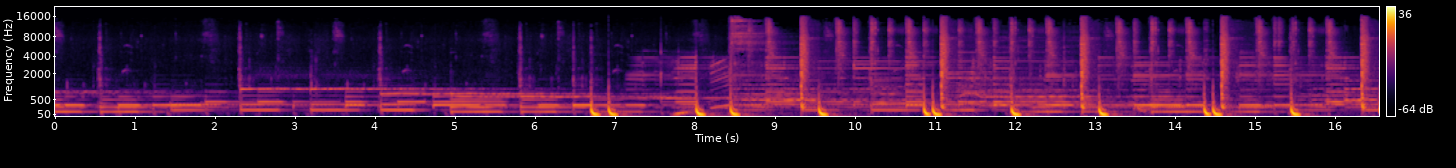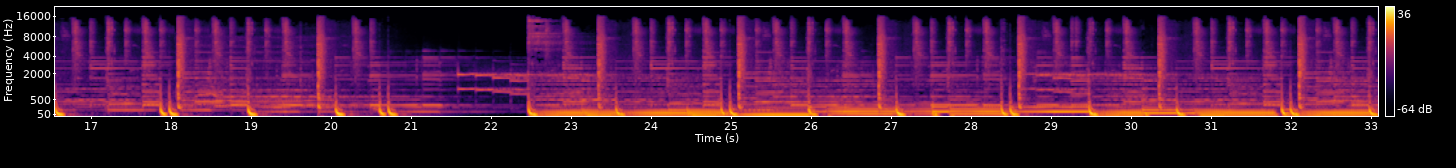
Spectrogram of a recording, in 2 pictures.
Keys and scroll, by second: 3.0 ctrl+t, 18.0 ctrl+=.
